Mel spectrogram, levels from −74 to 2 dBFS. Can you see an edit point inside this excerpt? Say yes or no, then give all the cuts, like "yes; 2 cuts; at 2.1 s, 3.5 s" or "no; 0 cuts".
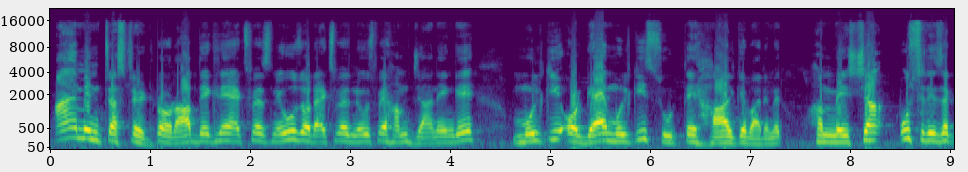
yes; 2 cuts; at 1.1 s, 7.2 s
